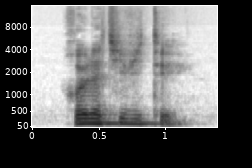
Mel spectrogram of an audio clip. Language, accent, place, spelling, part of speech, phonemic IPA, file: French, France, Paris, relativité, noun, /ʁə.la.ti.vi.te/, LL-Q150 (fra)-relativité.wav
- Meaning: 1. relativity (quality of what is relative, state of being relative) 2. relativity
